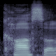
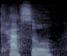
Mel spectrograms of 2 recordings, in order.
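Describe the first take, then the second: First: It is said in a southern English accent. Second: It is said in a northern English accent. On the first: "I don't say bath or grass or castle" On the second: "I say bath, grass, and castle"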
